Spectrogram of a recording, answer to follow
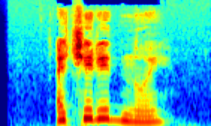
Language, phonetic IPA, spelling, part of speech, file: Russian, [ɐt͡ɕɪrʲɪdˈnoj], очередной, adjective, Ru-очередной.ogg
- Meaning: 1. next (in an order or sequence) 2. regular (of a regular occurrence according to a schedule) 3. another, yet another, just another, another routine, one more, (in the plural) more, yet more, etc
